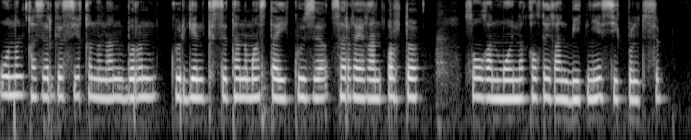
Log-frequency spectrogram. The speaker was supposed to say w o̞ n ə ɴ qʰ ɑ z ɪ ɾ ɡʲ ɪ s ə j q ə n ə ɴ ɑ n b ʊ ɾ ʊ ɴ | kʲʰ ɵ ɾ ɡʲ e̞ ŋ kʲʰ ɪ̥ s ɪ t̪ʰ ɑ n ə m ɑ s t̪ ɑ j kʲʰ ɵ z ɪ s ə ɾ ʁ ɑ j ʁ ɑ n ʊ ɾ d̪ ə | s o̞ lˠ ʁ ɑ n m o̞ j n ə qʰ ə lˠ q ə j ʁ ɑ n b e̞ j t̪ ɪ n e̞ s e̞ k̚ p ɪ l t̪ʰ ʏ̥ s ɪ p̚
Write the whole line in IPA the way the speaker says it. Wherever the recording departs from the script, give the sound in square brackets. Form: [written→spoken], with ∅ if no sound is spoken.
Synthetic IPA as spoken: w o̞ n ə ɴ qʰ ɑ z ɪ ɾ ɡʲ ɪ s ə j q ə n ə [ɴ→n] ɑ n b ʊ ɾ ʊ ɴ | kʲʰ ɵ ɾ ɡʲ e̞ ŋ kʲʰ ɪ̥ s ɪ t̪ʰ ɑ n ə m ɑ s t̪ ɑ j kʲʰ ɵ z ɪ s [ə→ɑ] ɾ ʁ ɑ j ʁ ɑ n ʊ ɾ [d̪→t̪] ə | s o̞ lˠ ʁ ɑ n m o̞ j n ə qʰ ə lˠ q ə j ʁ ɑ n b e̞ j t̪ ɪ n e̞ s e̞ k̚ p ɪ l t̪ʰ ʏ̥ s ɪ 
